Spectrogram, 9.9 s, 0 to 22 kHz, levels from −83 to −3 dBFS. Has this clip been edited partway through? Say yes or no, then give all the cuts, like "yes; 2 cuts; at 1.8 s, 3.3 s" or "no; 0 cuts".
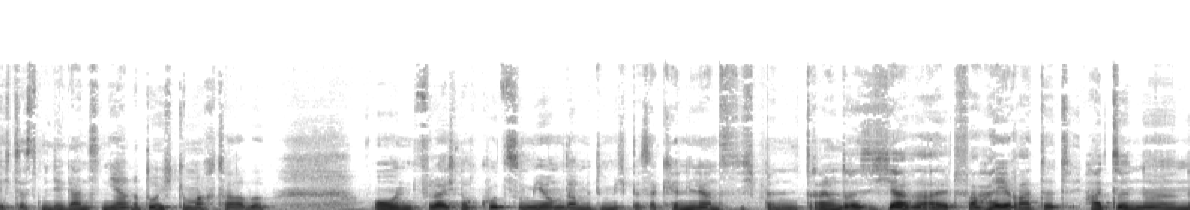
yes; 1 cut; at 9.0 s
